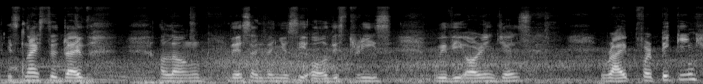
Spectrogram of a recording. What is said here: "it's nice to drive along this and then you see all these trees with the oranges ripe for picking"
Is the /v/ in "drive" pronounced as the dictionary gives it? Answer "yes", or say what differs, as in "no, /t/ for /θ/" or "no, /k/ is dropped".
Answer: yes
